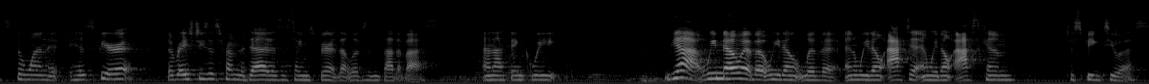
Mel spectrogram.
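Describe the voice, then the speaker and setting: A woman's voice with long, frequent pauses, fairly even intonation, big swings in loudness, and audible room echo. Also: medium pitch for a woman, fairly quick pace. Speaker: missionary speaker. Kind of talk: church talk with Q&A.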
